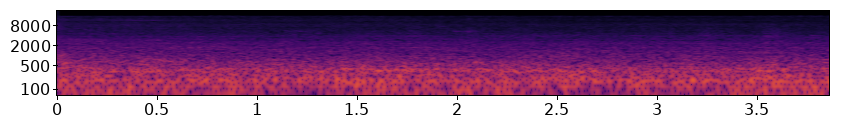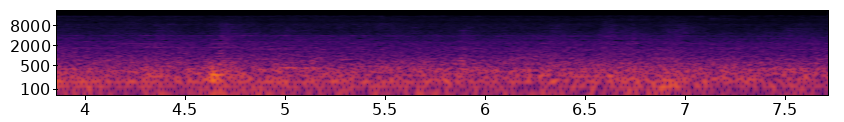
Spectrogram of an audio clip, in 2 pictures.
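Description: Train running on the rails, heard from its own open doorway: a steady rumble of wheels and coach, with one short clack from the wheels over a rail joint about halfway through.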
